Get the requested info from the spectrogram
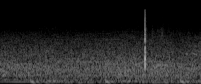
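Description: A single sharp crack of a wooden baseball bat meeting a pitched ball about one and a half seconds in, over the steady hum of a ballpark crowd. It is solid contact, struck for a home run.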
